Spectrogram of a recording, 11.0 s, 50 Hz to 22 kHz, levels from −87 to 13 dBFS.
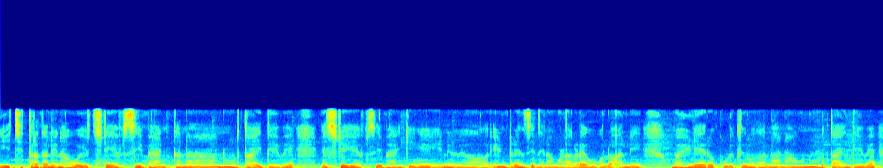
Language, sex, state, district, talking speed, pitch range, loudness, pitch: Kannada, female, Karnataka, Dharwad, 105 wpm, 185-210 Hz, -14 LUFS, 200 Hz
